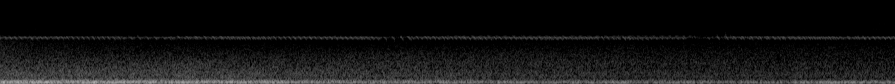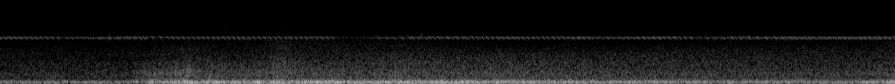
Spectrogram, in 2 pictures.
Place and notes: Of all my recordings at Whiritoa, this one reminds me the most of what it sounded like sitting on the deck of my friends beach house drinking a cool beer on a hot summers night..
